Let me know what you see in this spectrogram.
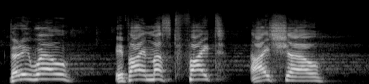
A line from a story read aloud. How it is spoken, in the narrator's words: He called out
